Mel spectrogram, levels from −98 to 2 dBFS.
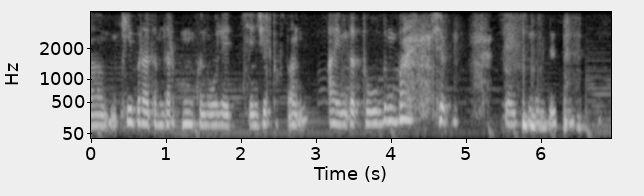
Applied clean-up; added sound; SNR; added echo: none; none; none; none.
